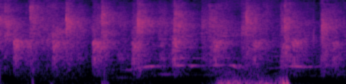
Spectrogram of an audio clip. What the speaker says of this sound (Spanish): Démosle un fuerte aplauso al Señor, mis hermanos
